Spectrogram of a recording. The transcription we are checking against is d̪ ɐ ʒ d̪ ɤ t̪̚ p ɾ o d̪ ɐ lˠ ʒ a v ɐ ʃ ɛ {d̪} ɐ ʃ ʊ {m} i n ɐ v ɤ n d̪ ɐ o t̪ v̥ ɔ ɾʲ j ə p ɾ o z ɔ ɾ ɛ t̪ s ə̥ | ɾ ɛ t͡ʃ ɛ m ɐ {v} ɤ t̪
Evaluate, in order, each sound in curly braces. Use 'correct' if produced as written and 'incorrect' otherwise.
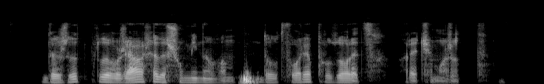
correct, correct, incorrect: ʒ

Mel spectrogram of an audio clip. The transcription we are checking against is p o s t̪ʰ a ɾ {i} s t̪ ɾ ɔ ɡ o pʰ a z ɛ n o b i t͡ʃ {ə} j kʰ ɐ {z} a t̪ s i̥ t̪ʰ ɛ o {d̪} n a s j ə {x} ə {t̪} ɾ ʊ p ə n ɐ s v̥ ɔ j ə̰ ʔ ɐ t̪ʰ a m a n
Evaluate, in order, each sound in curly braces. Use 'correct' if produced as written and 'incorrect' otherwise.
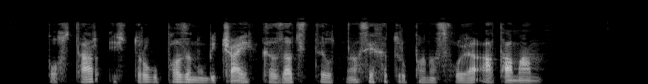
correct, incorrect: a, correct, incorrect: t̪, correct, correct

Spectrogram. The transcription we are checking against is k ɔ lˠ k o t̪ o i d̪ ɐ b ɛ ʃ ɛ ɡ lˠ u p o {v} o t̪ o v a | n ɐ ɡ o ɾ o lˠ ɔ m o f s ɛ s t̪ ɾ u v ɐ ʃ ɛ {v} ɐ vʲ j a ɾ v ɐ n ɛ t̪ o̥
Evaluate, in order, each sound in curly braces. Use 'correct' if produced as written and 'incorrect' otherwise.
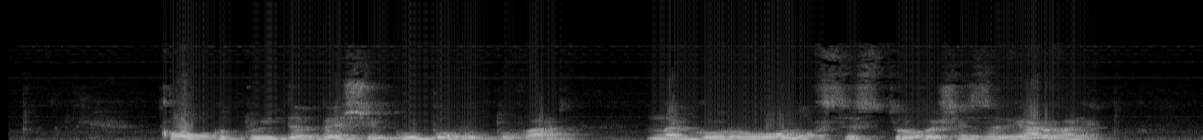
correct, incorrect: z

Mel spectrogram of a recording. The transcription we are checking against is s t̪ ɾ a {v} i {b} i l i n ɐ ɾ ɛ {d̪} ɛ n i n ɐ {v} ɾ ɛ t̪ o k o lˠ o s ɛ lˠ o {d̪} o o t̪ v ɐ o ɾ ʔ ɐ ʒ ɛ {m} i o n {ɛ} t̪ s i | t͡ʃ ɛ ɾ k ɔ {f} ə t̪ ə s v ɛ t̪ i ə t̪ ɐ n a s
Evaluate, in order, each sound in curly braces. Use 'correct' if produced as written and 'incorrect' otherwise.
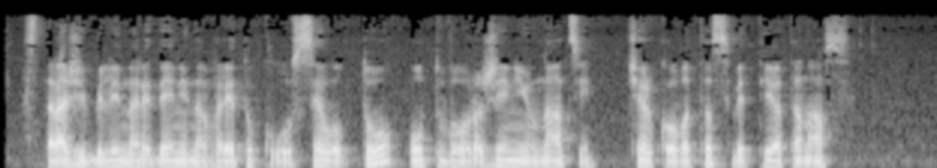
incorrect: ʒ, correct, correct, correct, incorrect: t̪, incorrect: n, incorrect: a, incorrect: v

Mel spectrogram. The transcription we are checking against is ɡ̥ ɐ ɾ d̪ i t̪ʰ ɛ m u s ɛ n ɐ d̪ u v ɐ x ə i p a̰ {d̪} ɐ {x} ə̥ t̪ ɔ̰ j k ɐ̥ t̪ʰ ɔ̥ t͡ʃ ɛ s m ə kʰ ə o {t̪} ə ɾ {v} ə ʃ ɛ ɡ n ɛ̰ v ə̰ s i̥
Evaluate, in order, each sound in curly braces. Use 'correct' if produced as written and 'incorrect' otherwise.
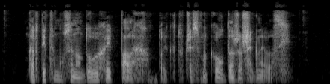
correct, correct, incorrect: d̪, incorrect: ʒ

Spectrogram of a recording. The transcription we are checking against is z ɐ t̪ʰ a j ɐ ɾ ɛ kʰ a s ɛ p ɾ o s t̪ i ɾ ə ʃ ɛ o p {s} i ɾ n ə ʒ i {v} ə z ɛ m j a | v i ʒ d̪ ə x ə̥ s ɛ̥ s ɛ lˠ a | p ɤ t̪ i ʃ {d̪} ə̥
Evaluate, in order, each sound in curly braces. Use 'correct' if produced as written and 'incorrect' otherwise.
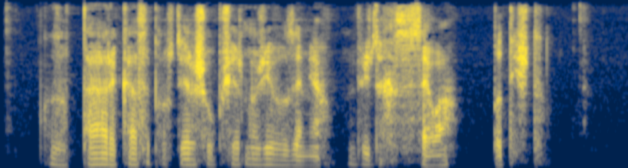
incorrect: ʃ, correct, incorrect: t̪

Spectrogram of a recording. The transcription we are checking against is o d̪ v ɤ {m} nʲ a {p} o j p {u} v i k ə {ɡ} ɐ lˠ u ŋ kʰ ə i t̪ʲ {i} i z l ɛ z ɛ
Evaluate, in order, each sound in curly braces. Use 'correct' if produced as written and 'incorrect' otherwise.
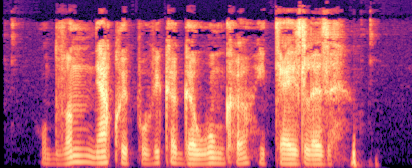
incorrect: n, incorrect: k, incorrect: o, correct, incorrect: a

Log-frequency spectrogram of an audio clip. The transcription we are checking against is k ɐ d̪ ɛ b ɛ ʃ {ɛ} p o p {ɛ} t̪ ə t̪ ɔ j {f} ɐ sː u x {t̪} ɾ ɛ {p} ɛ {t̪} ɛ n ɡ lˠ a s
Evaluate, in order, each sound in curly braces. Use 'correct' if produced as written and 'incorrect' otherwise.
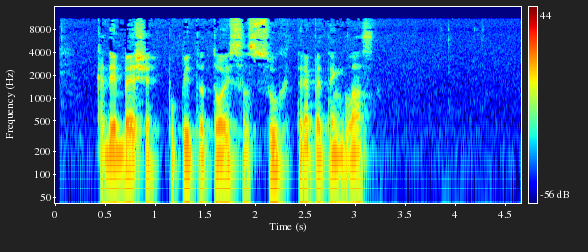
correct, incorrect: i, incorrect: s, correct, correct, correct

